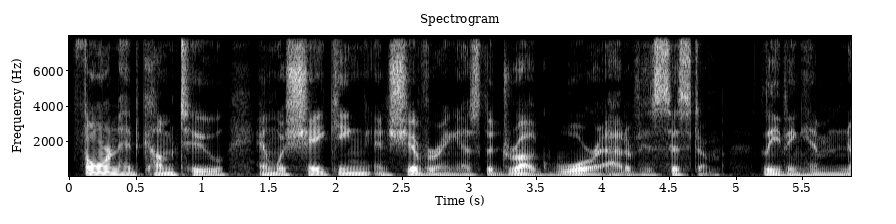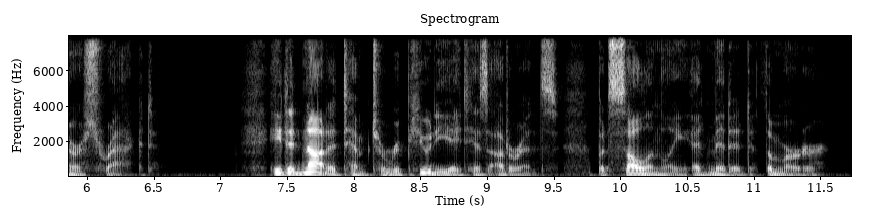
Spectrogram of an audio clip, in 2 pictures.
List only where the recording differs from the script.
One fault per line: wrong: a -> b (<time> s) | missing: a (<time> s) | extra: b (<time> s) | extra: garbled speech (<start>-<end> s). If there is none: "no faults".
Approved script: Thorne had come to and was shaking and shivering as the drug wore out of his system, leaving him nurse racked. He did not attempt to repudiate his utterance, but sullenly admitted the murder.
no faults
